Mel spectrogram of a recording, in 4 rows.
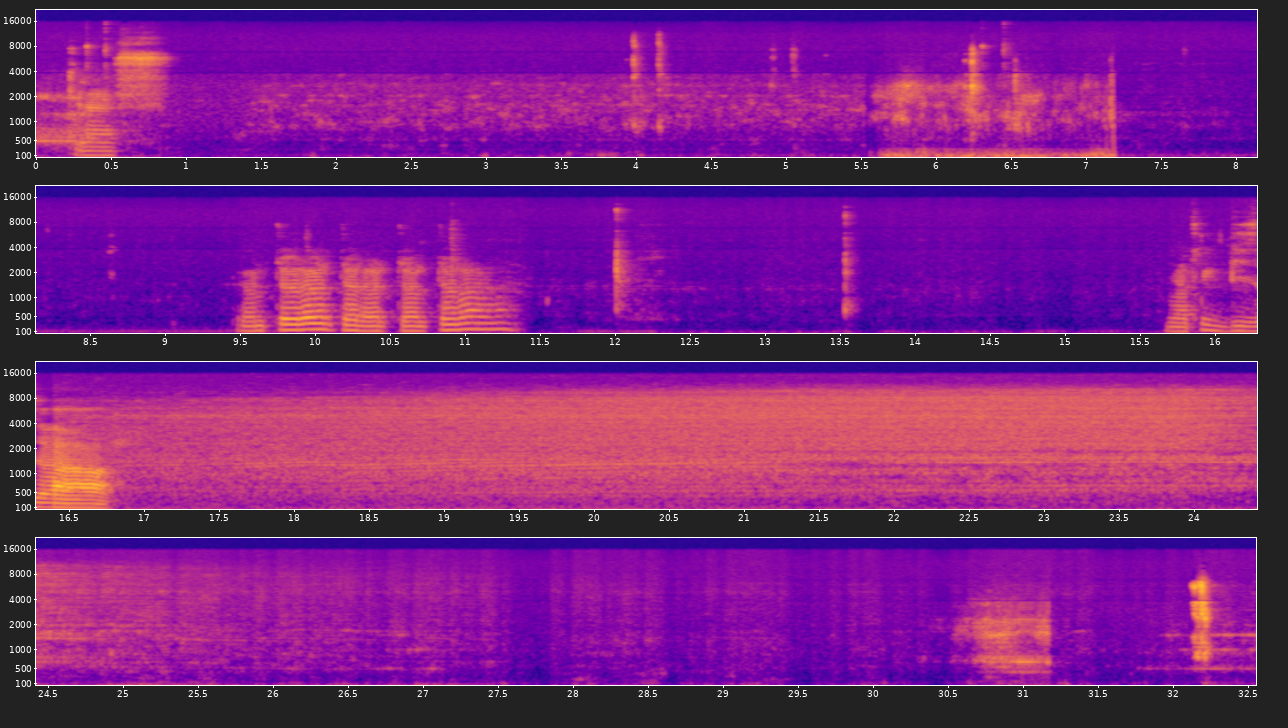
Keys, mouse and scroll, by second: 9.1-10.1 scroll down 4, 10.1-12.0 scroll down 8, 12.0-16.9 middle drag, 16.9-20.6 scroll down 4, 29.4 scroll down 3, 30.7-31.4 scroll down 2, 31.8-32.5 scroll down 1.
